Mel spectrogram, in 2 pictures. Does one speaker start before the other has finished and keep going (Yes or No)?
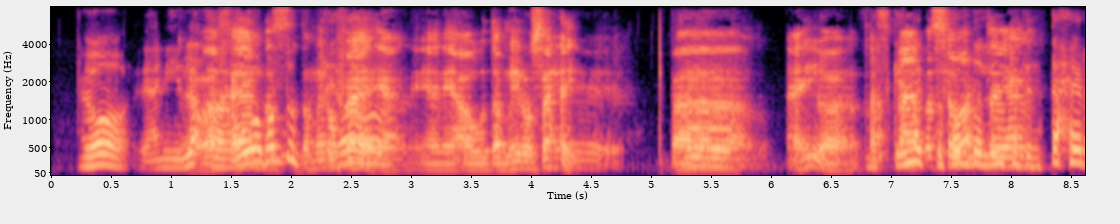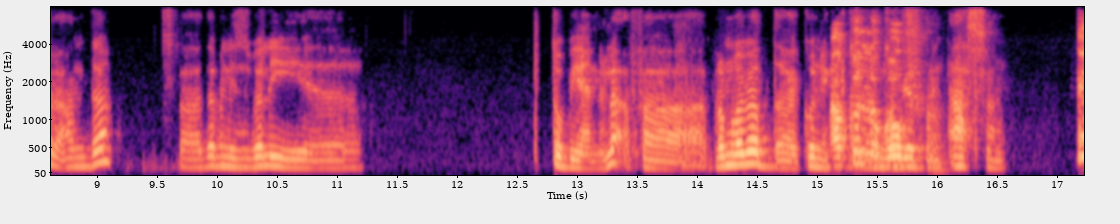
Yes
